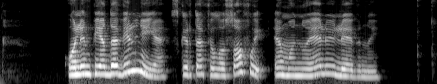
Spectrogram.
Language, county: Lithuanian, Panevėžys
